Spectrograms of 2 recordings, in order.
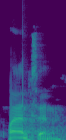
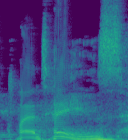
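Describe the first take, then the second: First: "plantain" said PLAN-tin; short, unstressed ending on "plantain"; Caribbean pronunciation. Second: "plantains" said plan-TAYNZ; long AY in the last syllable of "plantains"; American pronunciation. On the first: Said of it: "instead of plantain". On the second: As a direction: stretch "plantains" to end in -taynz. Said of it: "You say plantains instead of plantain". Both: Shown as a demonstration.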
